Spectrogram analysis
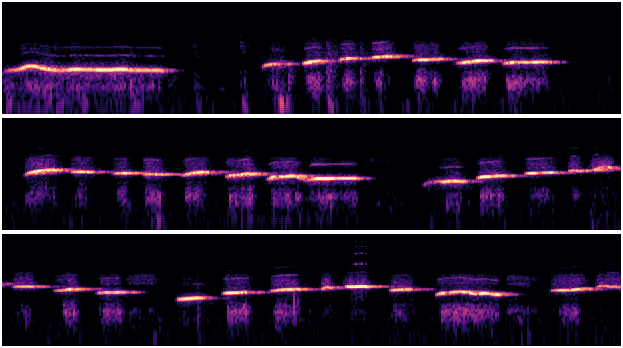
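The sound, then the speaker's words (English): Someone whistles a song melody alone, in four or five clear phrases separated by short pauses, each phrase stepping up and down through bright, sustained mid-high notes. “I have to whistle it because I have to.”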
